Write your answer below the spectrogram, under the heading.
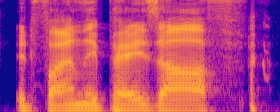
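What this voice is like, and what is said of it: Weird imitation of a president's voice. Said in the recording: “Why did you just do like a weird president voice?”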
